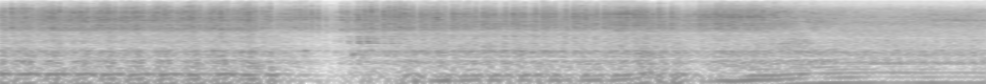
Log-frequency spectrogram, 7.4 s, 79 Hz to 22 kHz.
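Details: 1963 Austin Healey Sprite small four-cylinder after SU carbs cleaned and refitted and exhaust leak worked on, cold: fairly steady low idle beat with brief dip and recovery; sounds much better, warm-up then enrichment tuning pending.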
